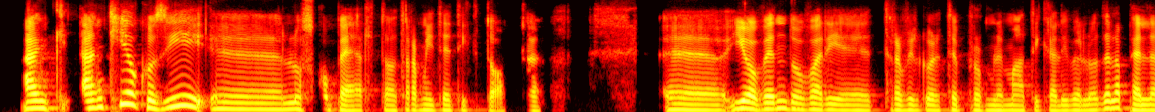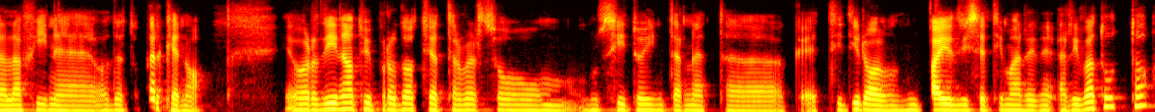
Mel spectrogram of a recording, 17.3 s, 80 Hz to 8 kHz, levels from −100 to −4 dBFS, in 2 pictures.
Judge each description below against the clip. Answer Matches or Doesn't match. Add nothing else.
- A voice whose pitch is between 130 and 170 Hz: Matches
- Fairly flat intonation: Doesn't match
